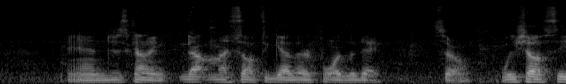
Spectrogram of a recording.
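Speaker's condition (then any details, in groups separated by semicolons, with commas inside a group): Spastic diplegia cerebral palsy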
